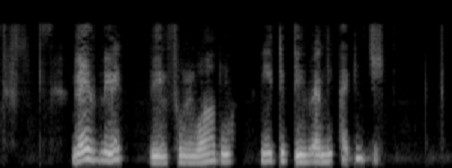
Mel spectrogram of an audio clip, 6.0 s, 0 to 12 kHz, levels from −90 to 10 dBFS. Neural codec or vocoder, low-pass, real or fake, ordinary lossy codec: codec, 16 kHz, 0.5 kbps, FreqCodec, larger model; 7.2 kHz; fake; MP3, 32 kbps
